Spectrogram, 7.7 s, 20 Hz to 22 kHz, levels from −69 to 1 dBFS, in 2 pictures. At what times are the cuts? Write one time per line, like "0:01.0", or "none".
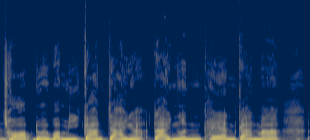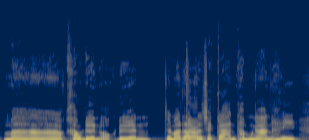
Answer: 0:06.0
